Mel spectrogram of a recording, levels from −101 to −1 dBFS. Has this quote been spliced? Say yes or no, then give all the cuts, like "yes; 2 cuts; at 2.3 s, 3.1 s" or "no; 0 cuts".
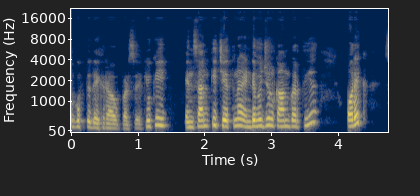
no; 0 cuts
